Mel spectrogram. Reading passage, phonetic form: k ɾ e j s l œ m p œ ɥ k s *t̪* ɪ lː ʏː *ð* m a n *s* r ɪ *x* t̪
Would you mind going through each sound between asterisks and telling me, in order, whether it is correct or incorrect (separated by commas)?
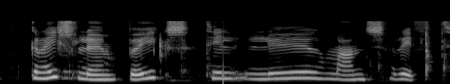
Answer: incorrect, incorrect, correct, incorrect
